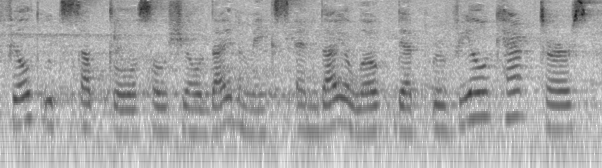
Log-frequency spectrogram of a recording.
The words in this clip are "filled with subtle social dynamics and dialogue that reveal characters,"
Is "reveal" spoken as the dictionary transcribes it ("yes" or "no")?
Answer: yes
